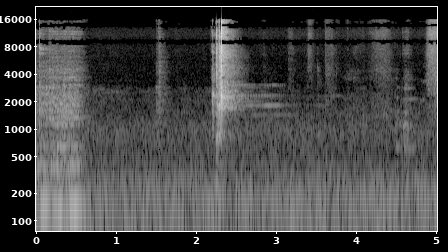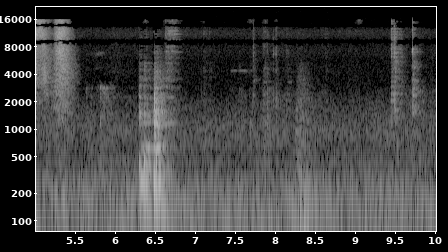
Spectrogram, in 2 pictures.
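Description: Caulking gun being worked while laying silicone sealant along a wheel seam: a sharp metallic click a little over two seconds in, and short creaky bursts at the start and at about six and a half seconds.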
